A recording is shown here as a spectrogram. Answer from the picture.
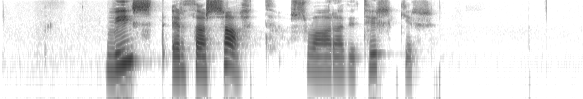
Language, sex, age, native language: Icelandic, female, 30-39, Icelandic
